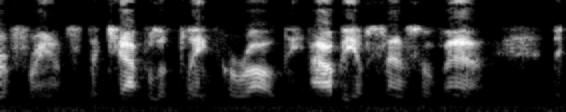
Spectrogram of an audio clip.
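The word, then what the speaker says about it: Plaincourault: these words maybe, but you visited, is it Plaine-Carrault? Is that how you say it? Yes, Plaine-Carrault.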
